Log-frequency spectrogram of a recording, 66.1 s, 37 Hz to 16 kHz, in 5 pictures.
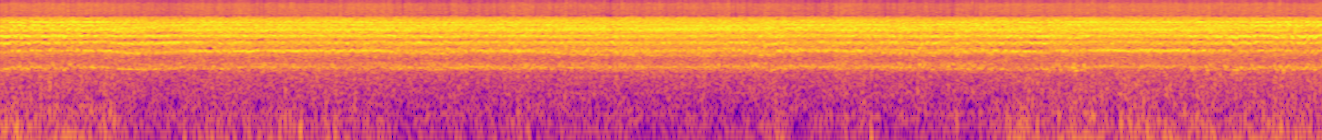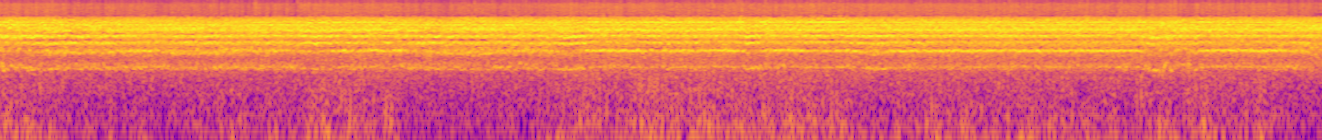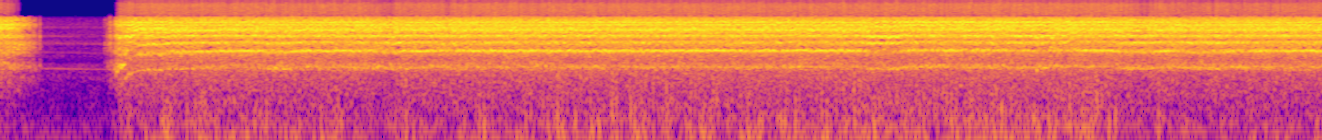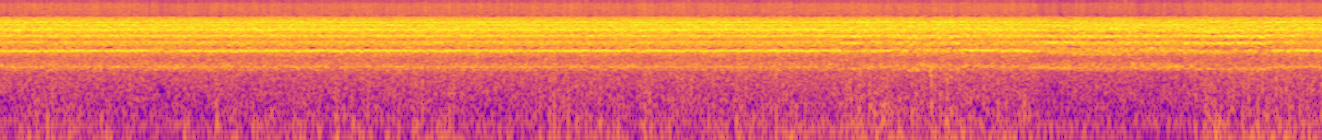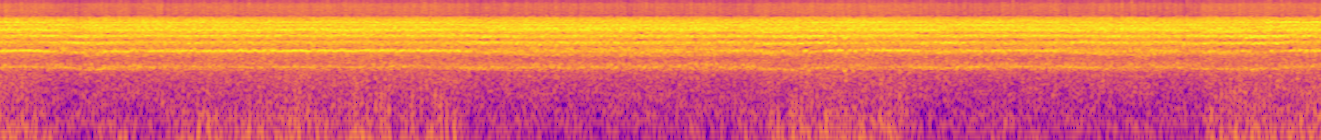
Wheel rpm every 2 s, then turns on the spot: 220, 230, 220, 220, 230, 220, 210, 230, 220, 220, 230, 230, 220, 70, 220, 230, 240, 230, 230, 230, 230, 230, 230, 230, 230, 220, 230, 230, 230, 210, 220, 230, 220.
none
